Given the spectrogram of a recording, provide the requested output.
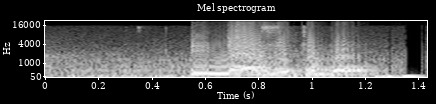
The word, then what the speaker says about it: inevitable: وتخلي بالك من مكان الستريس او المكان اللي انت هتعلي فيه صوتك وتطول فيه في زمن نطق الحرف. هيبقى الستريس عندنا هنا في المقطع الثاني مش الاول، يعني ما تقولش inevitable، لا inevitable يعني حتمي.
